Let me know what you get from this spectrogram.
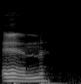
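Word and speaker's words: en (ἐν): And this compound Greek word is actually made up of the Greek preposition in, which is epsilon and nun. It's translated in, okay, and it's pronounced en, and maybe my language is limited to communicate that.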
